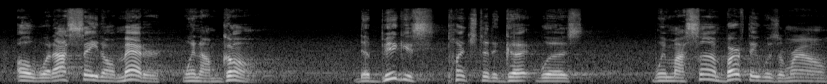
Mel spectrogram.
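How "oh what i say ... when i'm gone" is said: ordinary talk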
